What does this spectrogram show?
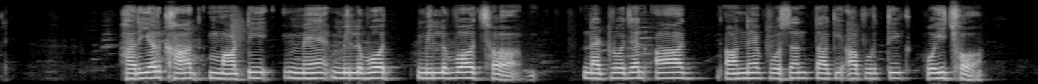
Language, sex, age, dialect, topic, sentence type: Maithili, male, 25-30, Eastern / Thethi, agriculture, statement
